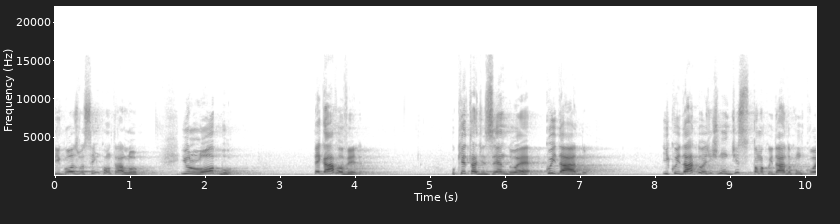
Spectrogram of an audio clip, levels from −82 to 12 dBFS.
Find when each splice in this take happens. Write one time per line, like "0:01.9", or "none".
none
